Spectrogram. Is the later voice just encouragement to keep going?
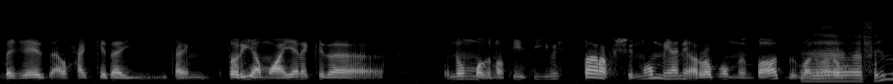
No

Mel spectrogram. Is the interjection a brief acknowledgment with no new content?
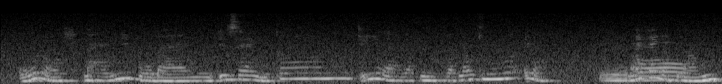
No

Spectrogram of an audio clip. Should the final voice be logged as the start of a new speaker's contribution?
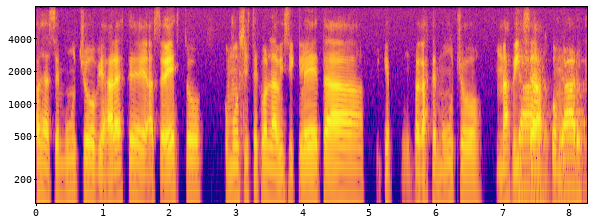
Yes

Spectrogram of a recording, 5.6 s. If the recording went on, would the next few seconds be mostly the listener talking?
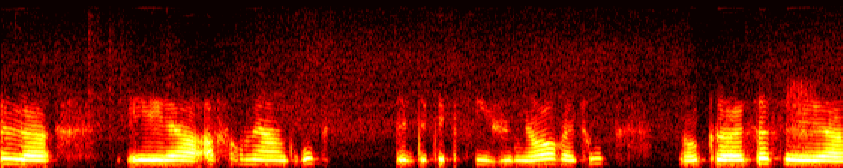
No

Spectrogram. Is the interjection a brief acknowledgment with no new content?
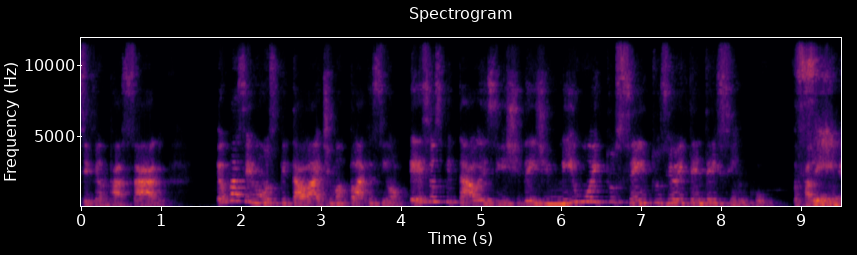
No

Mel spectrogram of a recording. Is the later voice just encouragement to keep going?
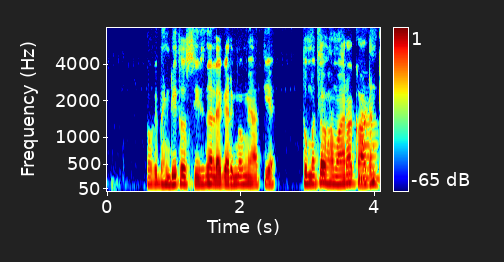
Yes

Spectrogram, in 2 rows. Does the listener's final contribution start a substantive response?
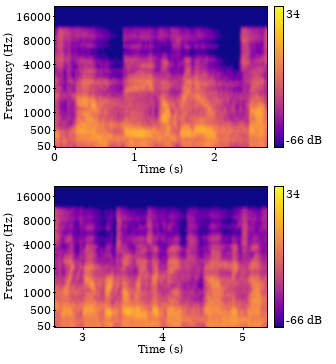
No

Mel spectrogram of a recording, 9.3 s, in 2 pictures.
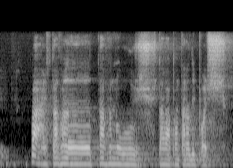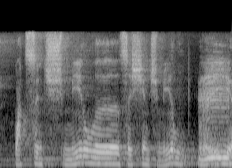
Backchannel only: No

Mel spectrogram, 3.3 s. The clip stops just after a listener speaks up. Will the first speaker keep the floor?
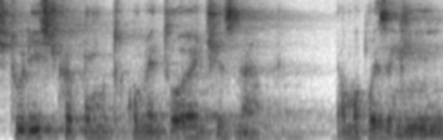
Yes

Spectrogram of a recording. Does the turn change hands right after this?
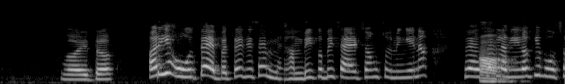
No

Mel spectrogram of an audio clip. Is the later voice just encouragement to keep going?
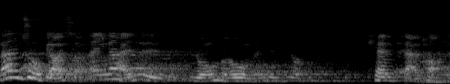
No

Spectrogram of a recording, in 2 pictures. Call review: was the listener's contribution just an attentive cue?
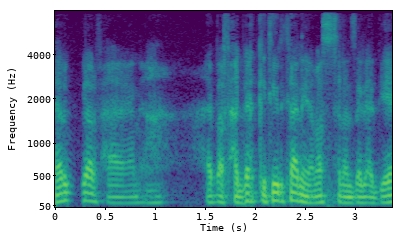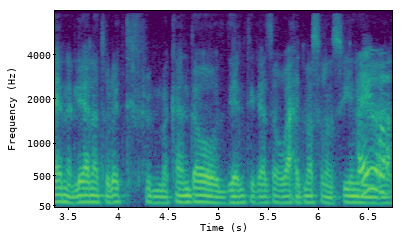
No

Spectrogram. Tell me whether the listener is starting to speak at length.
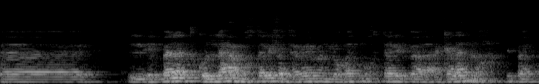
No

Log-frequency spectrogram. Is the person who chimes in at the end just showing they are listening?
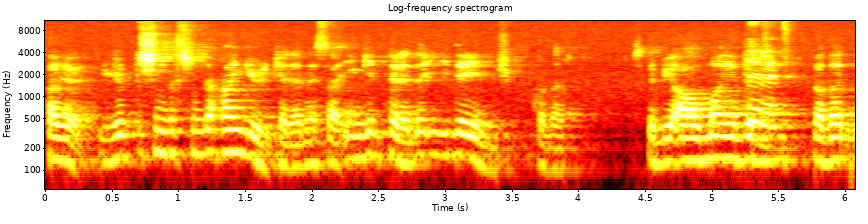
Yes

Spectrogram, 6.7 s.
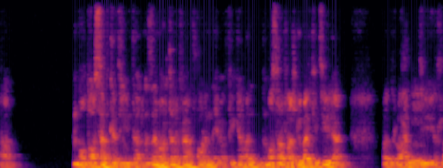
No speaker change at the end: Yes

